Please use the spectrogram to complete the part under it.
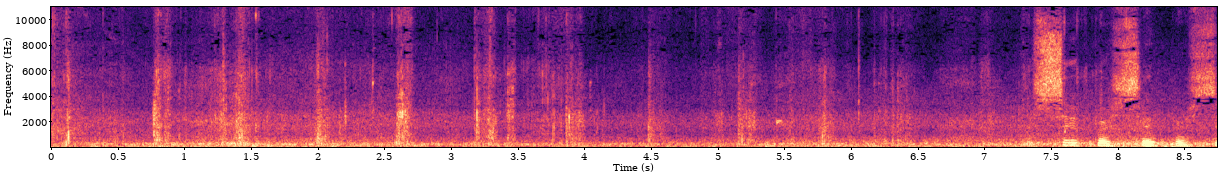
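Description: Footsteps crunch on pebbles and sand.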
